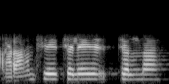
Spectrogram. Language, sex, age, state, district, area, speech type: Hindi, female, 45-60, Uttar Pradesh, Prayagraj, rural, conversation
